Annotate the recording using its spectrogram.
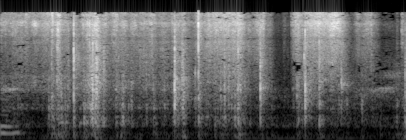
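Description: Printed paper sheets rustling as they are picked up and handled, in a run of short crackles and snaps.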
